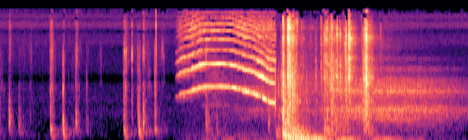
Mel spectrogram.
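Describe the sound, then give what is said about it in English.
A stuck door is pushed and thumped: a few sharp taps, then a long rising-and-falling creak, ending in a heavy thud and a rattling scrape, fairly loud with no talking. “The rest of the doors stay open. Why not this one? The floor isn't that uneven.”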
